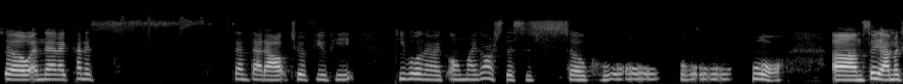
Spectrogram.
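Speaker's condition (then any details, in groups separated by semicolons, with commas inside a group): Stutter; past speech therapy, used fluency strategies, phone listener once thought the line was cutting out; stutters openly all the time, uses strategies less than before; stutters through words, speech improves with drinking; repeated sounds, repeated words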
